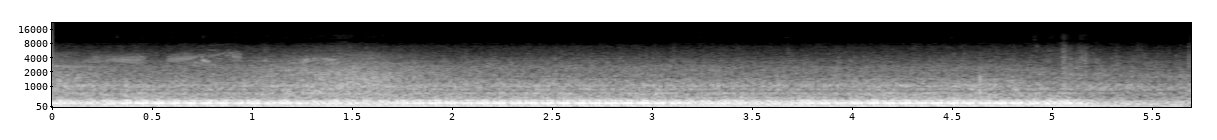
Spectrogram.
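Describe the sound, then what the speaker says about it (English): A car engine pulls steadily in fourth gear, a loud, continuous mid-low drone with a sustained tone that holds for about five seconds before easing off slightly at the end. "There's fourth gear."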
